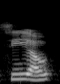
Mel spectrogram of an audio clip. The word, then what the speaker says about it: cout: So as you see, I'm pronouncing it see out, not out.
